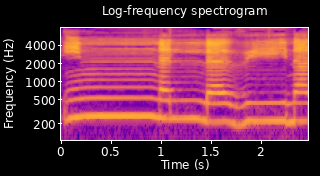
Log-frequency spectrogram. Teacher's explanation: ان الذین، نون کے اوپر ہم نے غنہ کیا اور لام سے ملا لیا. زال کو 2 حرکات کی مقدار لمبا کیا کیونکہ زال کے نیچے زیر ہے، ساتھ یا ساکن ہے، یا مدہ ہے.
